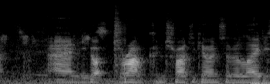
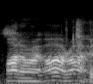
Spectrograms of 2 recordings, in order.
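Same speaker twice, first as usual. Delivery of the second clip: excited; 8 semitones higher, 15 dB louder than usual. Retold or imitated. Retold phone chat, excited reply.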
